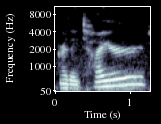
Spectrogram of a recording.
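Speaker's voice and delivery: unhurried meditation guide, long pauses between phrases; guided body scan. Acted. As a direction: guide listeners gently inward, leaving space after each question.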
